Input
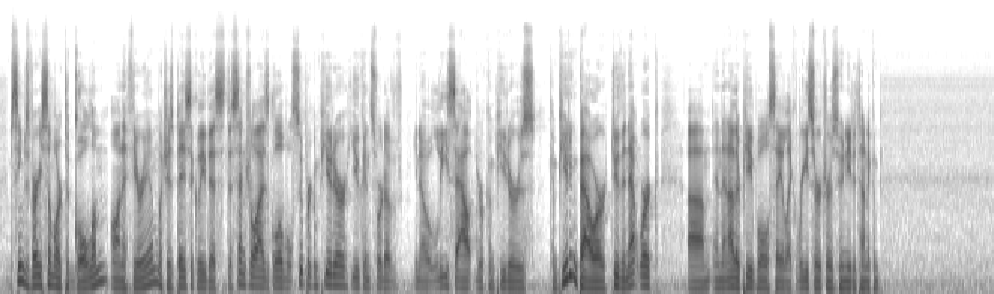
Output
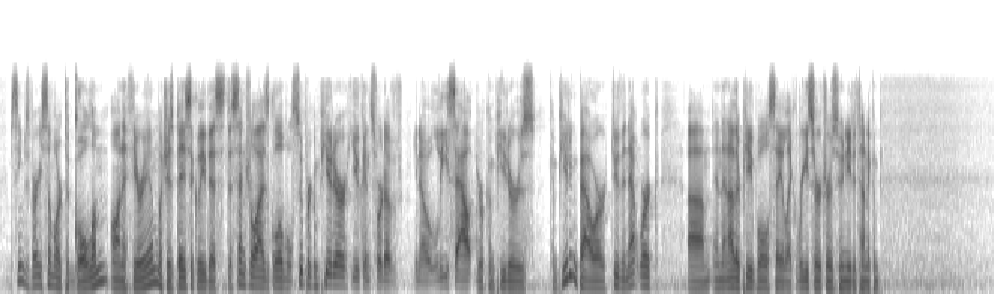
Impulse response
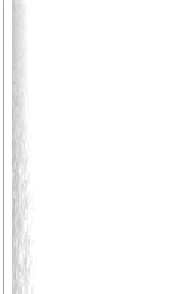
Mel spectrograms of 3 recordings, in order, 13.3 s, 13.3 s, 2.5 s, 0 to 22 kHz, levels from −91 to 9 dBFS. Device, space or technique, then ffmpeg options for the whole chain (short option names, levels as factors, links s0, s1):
Bluetooth headset: -filter_complex "[0:a]asettb=1/sr,asplit=3[s0][s1][s2];[s0]atrim=end=4.354[s3];[s1]atrim=start=4.35:end=6.37,asetpts=PTS-STARTPTS,afade=t=in:d=0.004:c=qsin,afade=t=out:st=2.016:d=0.004:c=qsin,bass=f=250:g=-13,treble=f=4000:g=-3[s4];[s2]atrim=start=6.366[s5];[s3][s4]acrossfade=d=0.004:c1=hsin:c2=qsin[s6];[s6][s5]acrossfade=d=0.004:c1=qsin:c2=hsin,highpass=f=180:p=1,dynaudnorm=f=120:g=13:m=5.31,aresample=16000,aresample=44100,volume=0.422" -ar 16000 -c:a sbc -b:a 64k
